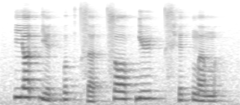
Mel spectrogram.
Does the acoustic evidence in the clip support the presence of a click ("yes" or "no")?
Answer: no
